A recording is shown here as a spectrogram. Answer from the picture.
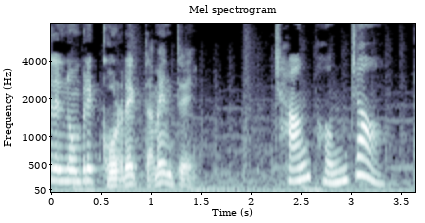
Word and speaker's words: Changpeng Zhao: Binance fue fundada en 2017 por, y pidámosle un poco de ayuda al tío Google para pronunciar el nombre correctamente, Changpeng Zhao.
